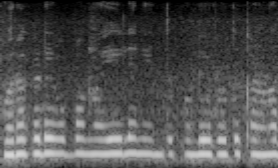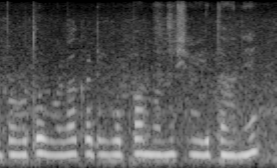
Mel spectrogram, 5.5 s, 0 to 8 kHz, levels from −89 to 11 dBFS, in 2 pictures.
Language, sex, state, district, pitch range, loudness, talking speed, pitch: Kannada, female, Karnataka, Bangalore, 245-260 Hz, -14 LUFS, 95 wpm, 255 Hz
